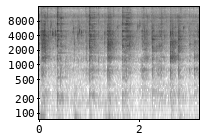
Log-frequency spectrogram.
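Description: Garlic sizzles in hot sesame oil for mango pickle while a spoon stirs it in regular strokes, each sweep bringing a burst of crackling, close and fairly loud.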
